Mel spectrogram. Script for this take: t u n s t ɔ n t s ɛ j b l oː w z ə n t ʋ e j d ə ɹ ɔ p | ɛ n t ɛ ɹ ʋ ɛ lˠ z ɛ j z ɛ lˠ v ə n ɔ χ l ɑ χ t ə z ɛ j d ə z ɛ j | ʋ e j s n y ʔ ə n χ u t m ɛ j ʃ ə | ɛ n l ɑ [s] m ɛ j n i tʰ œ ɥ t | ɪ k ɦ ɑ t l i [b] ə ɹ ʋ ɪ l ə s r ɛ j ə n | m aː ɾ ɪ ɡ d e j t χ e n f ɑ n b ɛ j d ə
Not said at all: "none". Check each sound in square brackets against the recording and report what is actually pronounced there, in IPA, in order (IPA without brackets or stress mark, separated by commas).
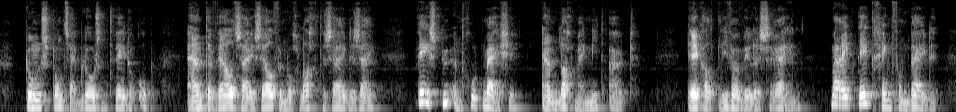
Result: χ, v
